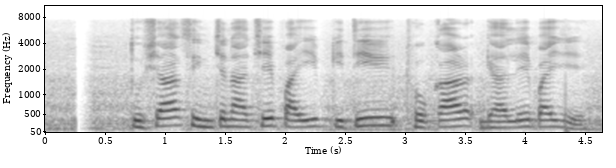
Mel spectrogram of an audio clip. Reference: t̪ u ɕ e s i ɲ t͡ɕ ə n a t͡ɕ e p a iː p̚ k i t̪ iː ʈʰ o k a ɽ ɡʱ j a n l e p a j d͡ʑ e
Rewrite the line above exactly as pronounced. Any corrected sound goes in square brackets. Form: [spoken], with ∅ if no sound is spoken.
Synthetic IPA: t̪ u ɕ [a] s i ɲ t͡ɕ ə n a t͡ɕ e p a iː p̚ k i t̪ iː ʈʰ o k a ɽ ɡʱ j a [∅] l e p a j d͡ʑ e

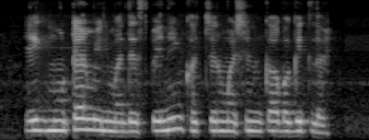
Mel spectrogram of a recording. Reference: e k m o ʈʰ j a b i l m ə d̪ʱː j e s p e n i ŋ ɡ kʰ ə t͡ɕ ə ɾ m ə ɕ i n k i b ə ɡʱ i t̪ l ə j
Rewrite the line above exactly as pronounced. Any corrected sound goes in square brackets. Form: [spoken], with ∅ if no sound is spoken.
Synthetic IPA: e k m o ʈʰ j a [m] i l m ə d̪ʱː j e s p e n i ŋ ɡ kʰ ə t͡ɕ ə ɾ m ə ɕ i n k [a] b ə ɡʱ i t̪ l ə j

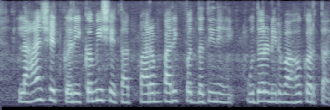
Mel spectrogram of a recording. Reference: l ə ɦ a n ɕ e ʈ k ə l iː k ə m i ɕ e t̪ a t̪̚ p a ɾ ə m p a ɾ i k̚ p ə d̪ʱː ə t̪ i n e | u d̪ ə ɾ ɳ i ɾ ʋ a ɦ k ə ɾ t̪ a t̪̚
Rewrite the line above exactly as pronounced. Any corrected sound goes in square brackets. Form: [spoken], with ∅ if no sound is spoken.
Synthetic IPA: l ə ɦ a n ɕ e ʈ k ə [ɾ] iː k ə m i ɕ e t̪ a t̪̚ p a ɾ ə m p a ɾ i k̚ p ə d̪ʱː ə t̪ i n e | u d̪ ə ɾ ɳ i ɾ ʋ a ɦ k ə ɾ t̪ a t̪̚

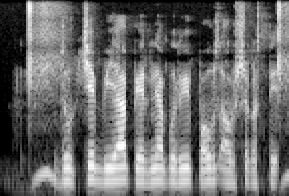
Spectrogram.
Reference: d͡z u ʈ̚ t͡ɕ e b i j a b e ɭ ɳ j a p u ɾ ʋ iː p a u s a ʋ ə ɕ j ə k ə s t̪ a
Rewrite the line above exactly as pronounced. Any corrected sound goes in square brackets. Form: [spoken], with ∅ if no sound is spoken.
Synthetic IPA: d͡z u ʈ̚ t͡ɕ e b i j a [p] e [ɾ] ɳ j a p u ɾ ʋ iː p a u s a ʋ ə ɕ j ə k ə s t̪ [e]

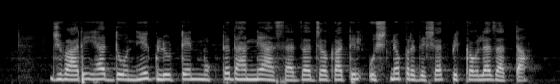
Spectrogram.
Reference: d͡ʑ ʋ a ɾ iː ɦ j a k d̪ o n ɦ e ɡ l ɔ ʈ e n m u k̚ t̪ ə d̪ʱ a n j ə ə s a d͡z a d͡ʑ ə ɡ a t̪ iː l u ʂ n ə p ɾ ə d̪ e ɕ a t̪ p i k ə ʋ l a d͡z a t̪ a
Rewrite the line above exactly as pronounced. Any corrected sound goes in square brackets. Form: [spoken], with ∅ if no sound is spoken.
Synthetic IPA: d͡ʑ ʋ a ɾ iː ɦ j a [∅] d̪ o n ɦ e ɡ l [u] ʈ e n m u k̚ t̪ ə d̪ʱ a n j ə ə s a d͡z a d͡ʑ ə ɡ a t̪ iː l u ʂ n ə p ɾ ə d̪ e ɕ a t̪ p i k ə ʋ l a d͡z a t̪ a

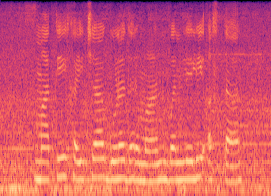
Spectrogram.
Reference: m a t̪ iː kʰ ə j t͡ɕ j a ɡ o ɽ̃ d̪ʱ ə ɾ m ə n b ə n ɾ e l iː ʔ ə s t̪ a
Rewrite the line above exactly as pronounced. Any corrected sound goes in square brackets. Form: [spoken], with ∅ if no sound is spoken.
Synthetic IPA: m a t̪ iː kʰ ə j t͡ɕ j a ɡ [u] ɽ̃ d̪ʱ ə ɾ m [a] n b ə n [l] e l iː ʔ ə s t̪ a

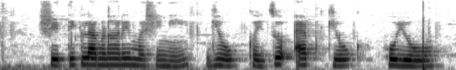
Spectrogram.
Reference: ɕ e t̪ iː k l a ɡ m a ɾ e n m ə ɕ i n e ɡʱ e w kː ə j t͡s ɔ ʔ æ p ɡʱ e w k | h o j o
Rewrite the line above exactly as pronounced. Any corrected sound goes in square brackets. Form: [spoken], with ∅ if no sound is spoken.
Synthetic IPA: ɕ e t̪ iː k l a ɡ [ɳ] a ɾ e [∅] m ə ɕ i n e ɡʱ e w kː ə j t͡s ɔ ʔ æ p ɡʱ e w k | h o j o

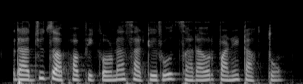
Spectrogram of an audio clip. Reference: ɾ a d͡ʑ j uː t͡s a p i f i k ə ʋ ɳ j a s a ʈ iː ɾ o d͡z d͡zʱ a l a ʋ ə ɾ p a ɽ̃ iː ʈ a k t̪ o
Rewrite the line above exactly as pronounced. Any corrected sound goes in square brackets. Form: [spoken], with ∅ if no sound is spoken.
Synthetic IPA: ɾ a d͡ʑ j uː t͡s a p [a] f i k ə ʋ ɳ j a s a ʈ iː ɾ o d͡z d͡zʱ a [ɽ] a ʋ ə ɾ p a ɽ̃ iː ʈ a k t̪ o

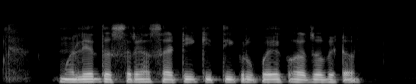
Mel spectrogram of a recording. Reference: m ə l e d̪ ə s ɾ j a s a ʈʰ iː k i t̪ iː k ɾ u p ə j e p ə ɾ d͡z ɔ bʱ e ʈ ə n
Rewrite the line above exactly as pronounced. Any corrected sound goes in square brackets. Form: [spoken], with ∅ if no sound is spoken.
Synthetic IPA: m ə l e d̪ ə s ɾ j a s a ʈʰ iː k i t̪ iː k ɾ u p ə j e [k] ə ɾ d͡z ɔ bʱ e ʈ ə n

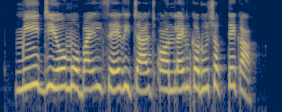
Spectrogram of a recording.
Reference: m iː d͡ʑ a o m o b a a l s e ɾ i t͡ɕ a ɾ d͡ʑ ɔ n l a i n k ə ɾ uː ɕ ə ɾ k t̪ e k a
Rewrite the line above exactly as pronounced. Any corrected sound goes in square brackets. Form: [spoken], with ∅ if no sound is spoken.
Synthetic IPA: m iː d͡ʑ [i] o m o b a [i] l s e ɾ i t͡ɕ a ɾ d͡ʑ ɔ n l a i n k ə ɾ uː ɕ ə [∅] k t̪ e k a

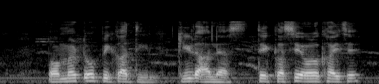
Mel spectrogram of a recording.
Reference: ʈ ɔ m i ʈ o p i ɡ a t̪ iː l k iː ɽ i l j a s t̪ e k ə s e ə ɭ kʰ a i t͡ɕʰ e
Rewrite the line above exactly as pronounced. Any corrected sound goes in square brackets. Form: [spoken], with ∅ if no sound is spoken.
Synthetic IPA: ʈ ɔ m [e] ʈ o p i [k] a t̪ iː l k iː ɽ [a] l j a s t̪ e k ə s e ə ɭ kʰ a [j] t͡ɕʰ e

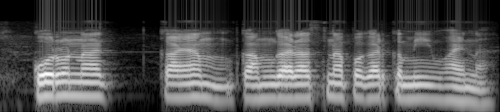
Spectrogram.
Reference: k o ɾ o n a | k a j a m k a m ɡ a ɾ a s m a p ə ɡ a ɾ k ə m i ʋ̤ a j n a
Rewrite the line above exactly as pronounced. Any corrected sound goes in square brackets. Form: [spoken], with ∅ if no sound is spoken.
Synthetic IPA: k o ɾ o n a | k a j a m k a m ɡ a ɾ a s [n] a p ə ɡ a ɾ k ə m i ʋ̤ a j n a

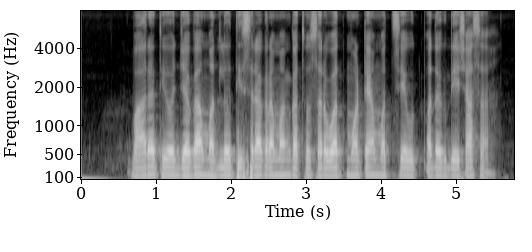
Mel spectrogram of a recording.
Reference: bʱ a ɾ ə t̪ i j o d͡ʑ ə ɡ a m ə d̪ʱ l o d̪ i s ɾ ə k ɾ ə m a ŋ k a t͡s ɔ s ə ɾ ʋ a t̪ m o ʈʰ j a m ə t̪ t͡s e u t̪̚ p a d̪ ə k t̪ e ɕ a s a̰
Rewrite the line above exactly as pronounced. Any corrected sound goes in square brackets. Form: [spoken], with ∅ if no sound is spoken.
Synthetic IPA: bʱ a ɾ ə t̪ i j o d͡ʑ ə ɡ a m ə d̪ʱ l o [t̪] i s ɾ [a] k ɾ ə m a ŋ k a t͡s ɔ s ə ɾ ʋ a t̪ m o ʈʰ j a m ə t̪ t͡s e u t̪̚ p a d̪ ə k [d̪] e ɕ a s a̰

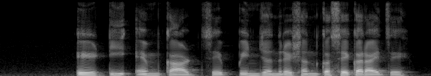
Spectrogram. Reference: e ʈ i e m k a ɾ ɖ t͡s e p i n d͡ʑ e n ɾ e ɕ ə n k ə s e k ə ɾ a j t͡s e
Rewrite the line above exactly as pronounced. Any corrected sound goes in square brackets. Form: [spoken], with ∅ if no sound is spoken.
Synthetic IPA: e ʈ i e m k a ɾ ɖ t͡s e p i n d͡ʑ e n ɾ e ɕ ə n k ə s e k ə ɾ a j t͡s e

